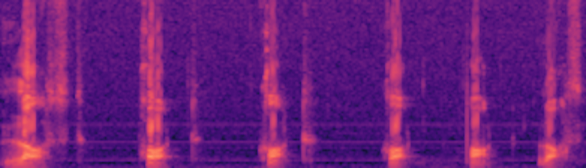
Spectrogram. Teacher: In English, we do not have O, lip rounding. There is no lip rounding when we utter O sound. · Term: o without lip rounding, without lip rounding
